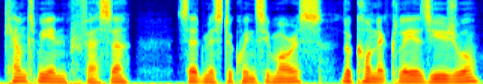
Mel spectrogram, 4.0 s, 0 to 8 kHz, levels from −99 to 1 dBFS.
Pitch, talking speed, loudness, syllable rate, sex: 105 Hz, 165 wpm, -18 LUFS, 5.7 syllables/s, male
